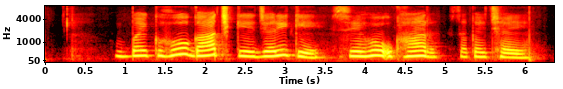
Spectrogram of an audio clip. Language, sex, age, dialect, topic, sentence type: Magahi, female, 25-30, Western, agriculture, statement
